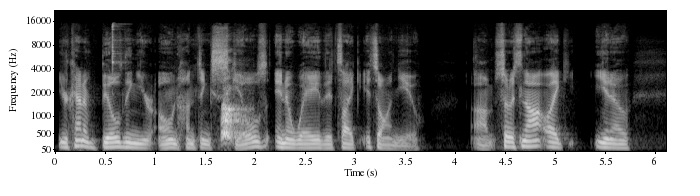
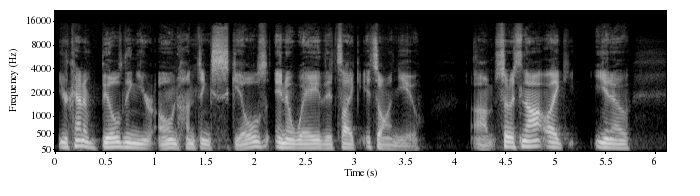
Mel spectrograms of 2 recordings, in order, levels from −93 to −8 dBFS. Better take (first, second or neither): second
